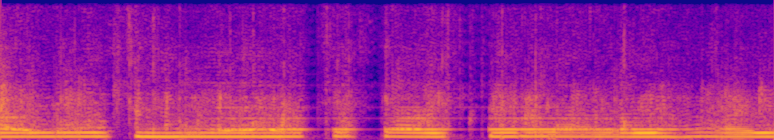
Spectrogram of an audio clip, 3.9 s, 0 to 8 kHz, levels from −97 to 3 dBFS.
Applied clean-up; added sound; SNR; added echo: neural mask model RNNoise.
